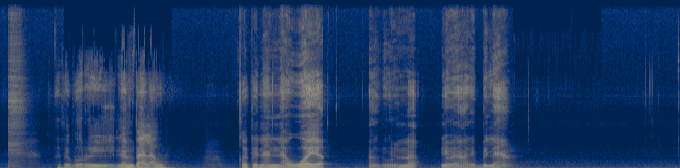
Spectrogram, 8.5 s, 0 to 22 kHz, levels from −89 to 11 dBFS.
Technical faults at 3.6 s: none

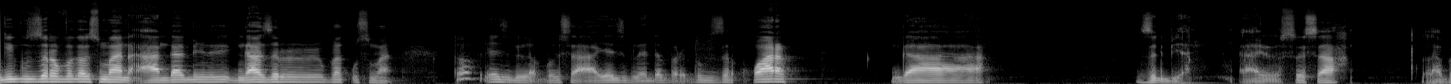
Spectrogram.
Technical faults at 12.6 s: none

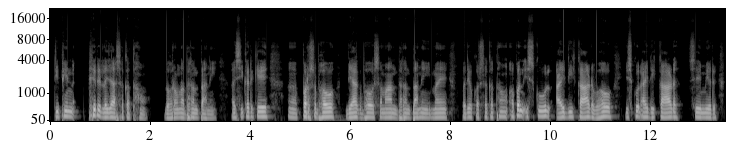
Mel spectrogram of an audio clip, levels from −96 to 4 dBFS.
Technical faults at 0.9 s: word clock ticks

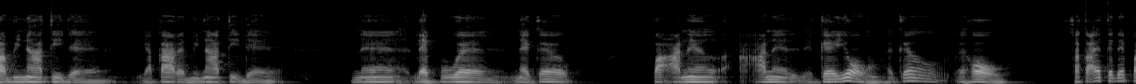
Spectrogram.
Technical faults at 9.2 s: Bluetooth LC3 compression

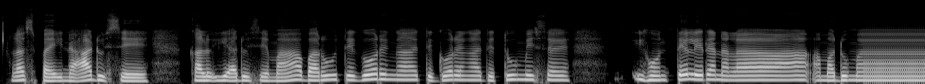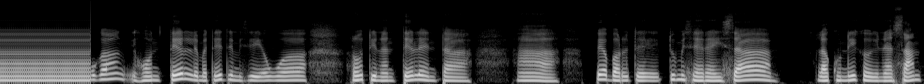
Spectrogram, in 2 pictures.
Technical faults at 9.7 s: system hang loop

